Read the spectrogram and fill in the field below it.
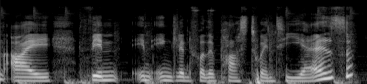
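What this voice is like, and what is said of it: English accent. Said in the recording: “I moved to England when I was 12, which I'm sure you can tell from my accent.”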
